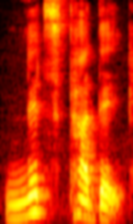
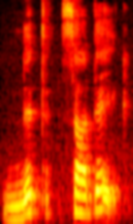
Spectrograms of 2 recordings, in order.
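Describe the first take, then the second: First: Nitztadek said slowly, tz before an emphatic t; slow metathesized form. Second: Nit tzadek drawn out, Nit then tzadek; slow nit tzadek. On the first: Teacher showing the assimilated form, Nitztadek. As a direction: stretch Nitztadek, tz then t. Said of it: "that tav becomes tet". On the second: Teacher repeating the expected form, Nit tzadek. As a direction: stretch Nit tzadek with t before tz. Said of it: "we would expect". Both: Shown as a demonstration.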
